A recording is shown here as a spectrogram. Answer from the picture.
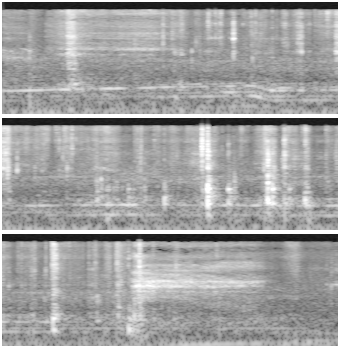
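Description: Handling noise from a wiring harness in plastic split loom being worked through a truck's engine bay: scattered sharp clicks and knocks, loudest about five and six seconds in, over a faint steady hum.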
